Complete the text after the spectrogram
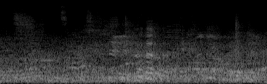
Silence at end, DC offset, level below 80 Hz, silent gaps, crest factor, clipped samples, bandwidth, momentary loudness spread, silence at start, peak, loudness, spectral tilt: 0 s; under 0.1%; -62 dBFS; none; 16 dB; under 0.1%; 16.5 kHz; 5 LU; 0 s; -18 dBFS; -35 LUFS; -5.5 dB/octave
